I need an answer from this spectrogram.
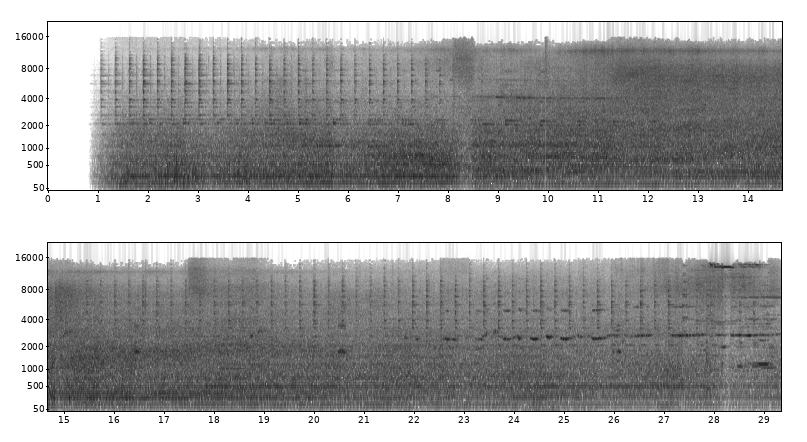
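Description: Metra commuter train's bilevel cars rolling past on steel rails as the train arrives at the station, starting about a second in. High wheel or brake squeals come and go in the second half as it slows.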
